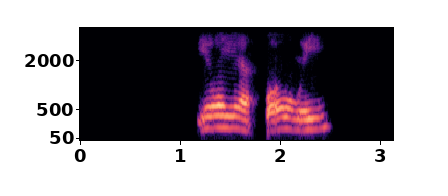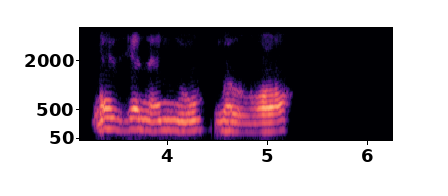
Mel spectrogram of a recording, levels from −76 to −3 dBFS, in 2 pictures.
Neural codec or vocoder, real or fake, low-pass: codec, 24 kHz, 1.5 kbps, HILCodec; fake; 3.6 kHz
